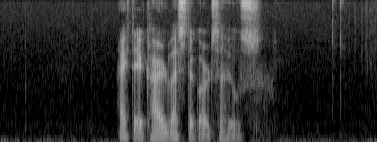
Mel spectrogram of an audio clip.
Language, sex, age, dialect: Faroese, male, 15-35, Norðurstreymoy/Eysturoy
